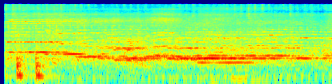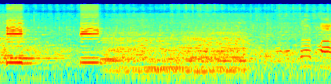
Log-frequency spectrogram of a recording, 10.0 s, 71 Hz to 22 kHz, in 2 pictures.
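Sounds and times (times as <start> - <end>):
drum beats: 0.1 - 1.4
band holding long notes: 0.1 - 9.9.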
